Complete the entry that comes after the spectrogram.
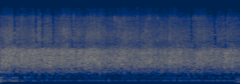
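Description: Steady, dense applause from a crowd, many hands clapping at once in a continuous crackling wash, fairly loud and unbroken throughout, with no voices standing out.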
